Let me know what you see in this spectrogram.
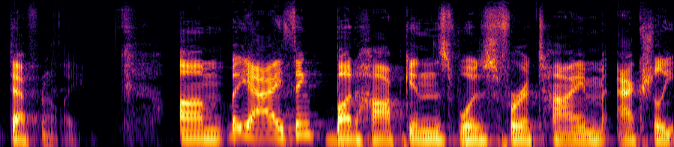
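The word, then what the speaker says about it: Budd Hopkins: intentionally mispronouncing his name, Bud Hopkins, gives an introduction to the book, and I can confirm his name is not Butt Hopkins.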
